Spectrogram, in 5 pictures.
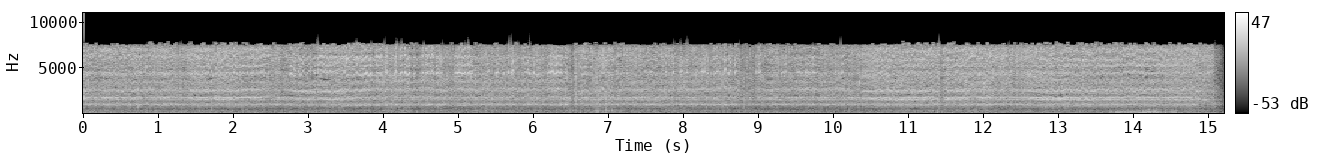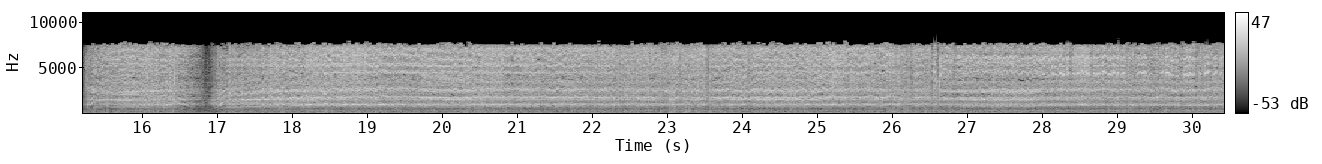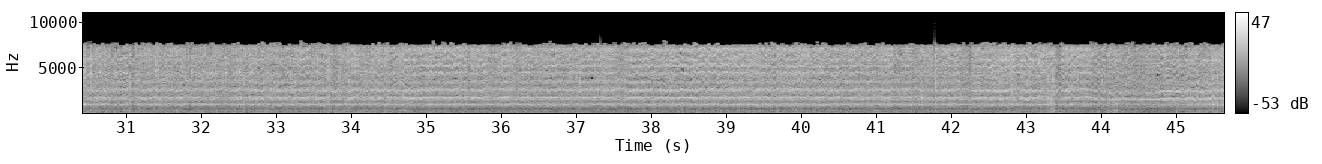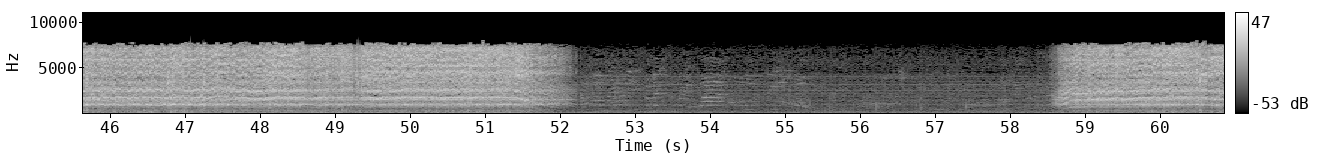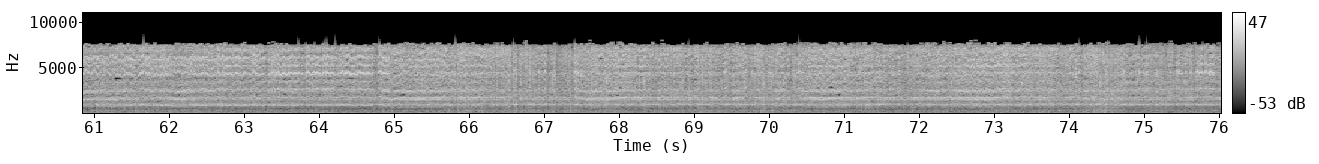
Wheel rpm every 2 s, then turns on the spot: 230, 220, 230, 230, 230, 220, 220, 180, 130, 210, 230, 230, 220, 220, 230, 230, 230, 230, 230, 220, 230, 220, 200, 200, 220, 180, 10, 0, 0, 90, 220, 230, 230, 230, 230, 230, 230, 230.
none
